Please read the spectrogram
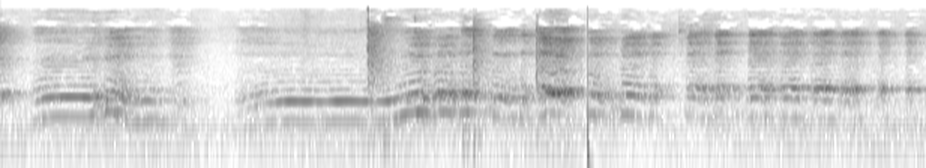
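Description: A baby laughing in repeated bursts, with a longer drawn-out squeal about two seconds in.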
